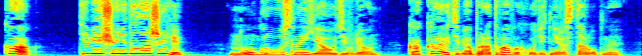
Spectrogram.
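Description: A woman's voice: medium pitch, lively intonation, a little fast, a little mellow, lightly acted. A woman voicing a cheerfully menacing tough guy. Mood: mocking. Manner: mocking, cheerful threats. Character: cocky, jokingly menacing male tough guy.

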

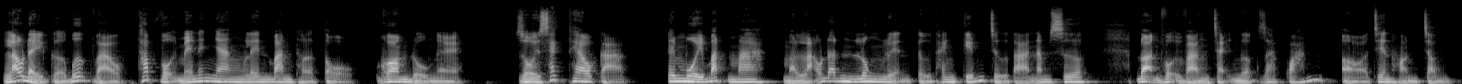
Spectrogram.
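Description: A man narrating a ghost story as an expressive storyteller. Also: lowish voice, normal speed. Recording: soft background music.

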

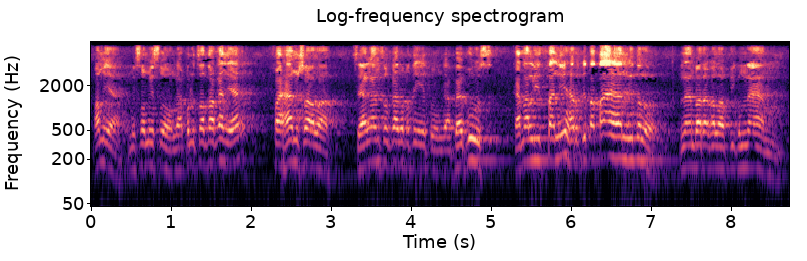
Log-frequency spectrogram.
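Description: A man's voice: fairly high pitch, quick pace, echoey room, long reverb tail, muffled recording. A man giving a religious study lecture, explaining terms patiently and checking that his listeners follow. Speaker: religious teacher.

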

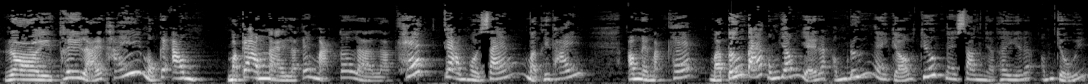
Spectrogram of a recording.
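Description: Lively woman storyteller. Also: high voice, fast. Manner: animated, talks about herself in the third person, addresses listeners directly. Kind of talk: casual first-person spooky storytelling.

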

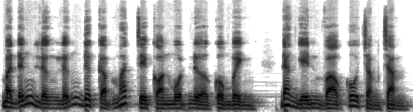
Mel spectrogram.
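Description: Male storyteller narrating a ghost story, low-pitched and animated, faint music bed. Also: moderate pace. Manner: lively, voices each character himself. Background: soft background music.

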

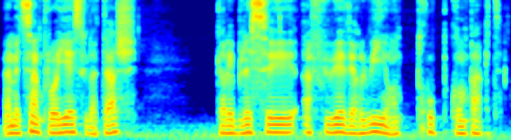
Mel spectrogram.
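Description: A man's voice: lowish voice, a little slow. Man reading a war memoir dramatically. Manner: expressive, voices the sounds of shells and cries. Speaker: reader on a radio documentary.

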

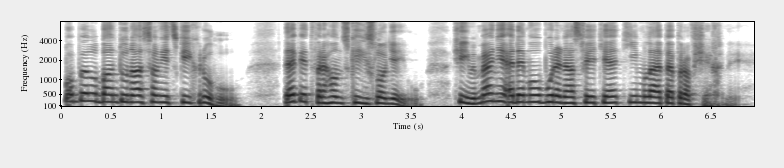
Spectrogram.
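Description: A man voicing a haughty, blunt noblewoman in an amateur audiobook reading, with sharp indignant outbursts. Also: high voice, clear, resonant tone, pitched above the performer's own voice.

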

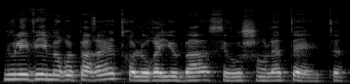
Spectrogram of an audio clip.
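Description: A woman narrating a classic novel as a volunteer audiobook reader, in a slow, measured, soft-spoken way. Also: medium pitch. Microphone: home recording, volunteer reader.

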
